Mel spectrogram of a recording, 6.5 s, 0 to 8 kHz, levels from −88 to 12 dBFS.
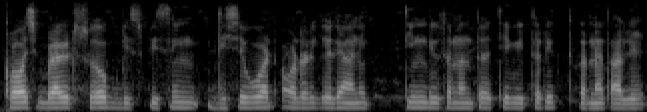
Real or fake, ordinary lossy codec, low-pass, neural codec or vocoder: fake; none; none; codec, 16 kHz, 4 kbps, FreqCodec, larger model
